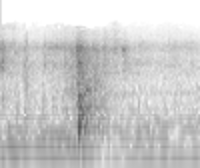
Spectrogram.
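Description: A single short clunk of metal parts being handled on an old carbon-arc film projector, about a second in, over a steady low hum.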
